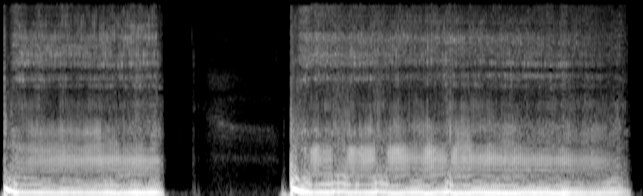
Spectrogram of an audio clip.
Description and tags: just a quick thing of "Bass" from me mouth
recorded with a blue snowball (condenser microphone)
bass, beat-box, blue, condenser, dnb, mic, snowball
